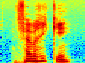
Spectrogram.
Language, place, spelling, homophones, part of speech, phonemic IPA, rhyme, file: French, Paris, fabriquer, fabriquai / fabriqué / fabriquée / fabriquées / fabriqués / fabriquez, verb, /fa.bʁi.ke/, -e, Fr-fabriquer.ogg
- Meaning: 1. to make; to build; to manufacture 2. to fabricate 3. to be up to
